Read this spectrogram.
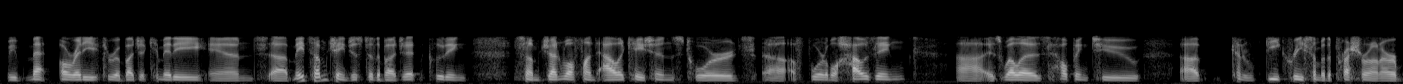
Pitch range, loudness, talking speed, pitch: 105-120 Hz, -28 LUFS, 170 wpm, 110 Hz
